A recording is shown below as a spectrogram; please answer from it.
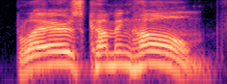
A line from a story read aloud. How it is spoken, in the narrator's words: Frohmeyer repeated loudly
